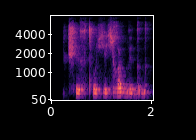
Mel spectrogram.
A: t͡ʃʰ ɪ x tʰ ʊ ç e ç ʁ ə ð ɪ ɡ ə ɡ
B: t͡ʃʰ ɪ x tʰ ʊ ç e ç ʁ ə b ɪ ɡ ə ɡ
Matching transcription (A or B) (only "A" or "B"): B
